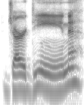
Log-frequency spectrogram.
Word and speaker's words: Jardine: Sean Sean uh says Jardine I said that right right rhymes with sardine you help me pronounce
